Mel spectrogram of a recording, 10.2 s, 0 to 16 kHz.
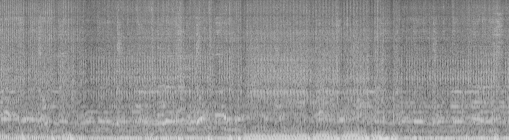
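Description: Rap music played loud through a car audio system's two FI Audio BTL 15-inch subwoofers in a sixth-order wall, heard inside the vehicle cabin, with heavy bass that swells louder around the middle.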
